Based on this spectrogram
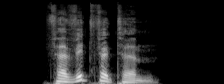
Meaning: strong dative masculine/neuter singular of verwitwet
- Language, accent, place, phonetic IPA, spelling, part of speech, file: German, Germany, Berlin, [fɛɐ̯ˈvɪtvətəm], verwitwetem, adjective, De-verwitwetem.ogg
